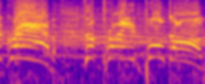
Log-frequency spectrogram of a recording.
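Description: Speech only: a voice talking over the game broadcast.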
